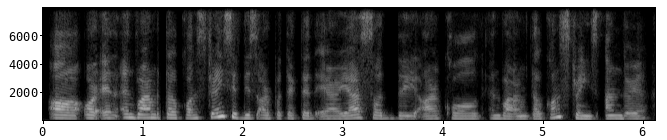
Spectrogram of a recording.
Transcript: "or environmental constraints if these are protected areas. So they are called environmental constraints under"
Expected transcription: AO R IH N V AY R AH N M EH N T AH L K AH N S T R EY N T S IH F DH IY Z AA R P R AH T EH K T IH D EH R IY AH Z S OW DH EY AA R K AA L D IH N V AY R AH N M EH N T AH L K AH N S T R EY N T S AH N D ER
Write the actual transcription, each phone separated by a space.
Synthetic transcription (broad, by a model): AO R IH N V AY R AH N M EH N T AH L K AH N S T R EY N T S IH F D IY S AA R P R AH T EH K T IH D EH R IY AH S OW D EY AA R K AA L D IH N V AY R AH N M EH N T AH L K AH N S T R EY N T S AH N D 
